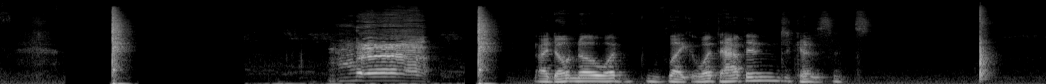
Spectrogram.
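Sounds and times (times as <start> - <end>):
hand clap: 1.1 - 1.4, 4.8 - 5.0, 9.8 - 10.0
speech: 5.4 - 8.8.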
